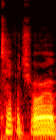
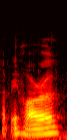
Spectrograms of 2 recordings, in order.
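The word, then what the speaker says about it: Tapejara: I call it Tapachora, but I think it's actually pronounced Tapihara.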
